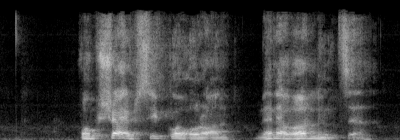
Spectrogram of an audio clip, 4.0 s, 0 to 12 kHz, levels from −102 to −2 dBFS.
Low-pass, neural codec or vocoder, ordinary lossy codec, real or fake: 10.8 kHz; codec, 24 kHz, 3 kbps, HILCodec; MP3, 96 kbps; fake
